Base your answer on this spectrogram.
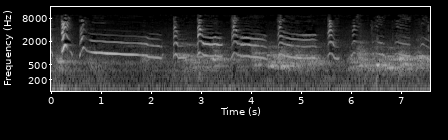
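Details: Pinscher puppy crying for its missing mother, loud high whining cries that start at a peak and slide downward, repeated roughly every half second to second in a steady series.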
